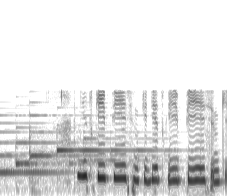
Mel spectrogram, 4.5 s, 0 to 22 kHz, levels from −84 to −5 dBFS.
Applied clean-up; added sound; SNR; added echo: none; Piano; 12 dB; none.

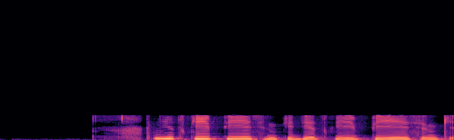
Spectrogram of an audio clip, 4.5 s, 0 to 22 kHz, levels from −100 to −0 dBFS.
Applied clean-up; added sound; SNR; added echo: none; none; none; none.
